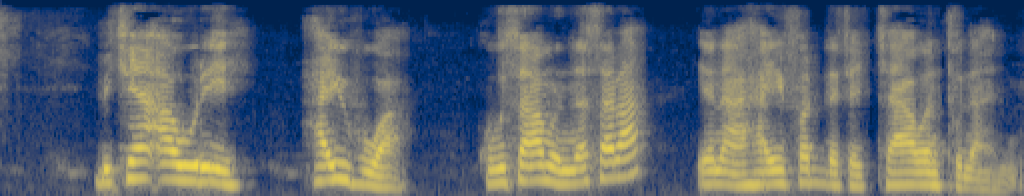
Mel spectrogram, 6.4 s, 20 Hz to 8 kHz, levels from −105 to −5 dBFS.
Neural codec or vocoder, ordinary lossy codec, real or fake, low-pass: codec, 16 kHz in and 24 kHz out, 2.2 kbps, FireRedTTS-2 codec; AAC, 32 kbps; fake; 7.2 kHz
